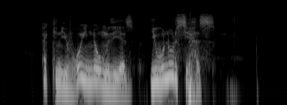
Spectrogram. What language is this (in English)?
Kabyle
